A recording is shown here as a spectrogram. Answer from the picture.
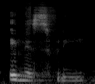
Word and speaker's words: Innisfree: और जो हमारा लास्ट वर्ड है जो कि आपको थोड़ा सा डिफ़िकल्ट लग रहा होगा, इसको हम प्रोनाउंस करते हैं एज इनिसफ्री।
